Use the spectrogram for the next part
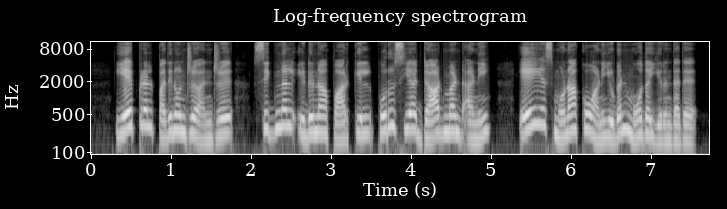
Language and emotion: Tamil, neutral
